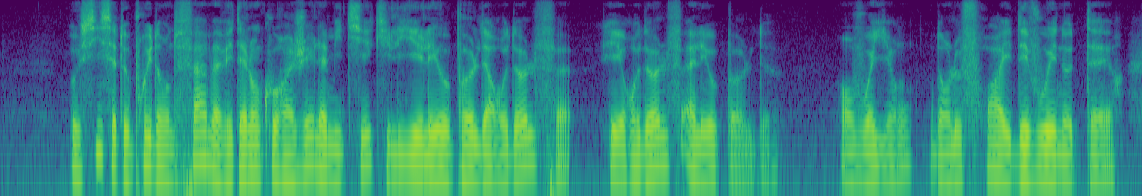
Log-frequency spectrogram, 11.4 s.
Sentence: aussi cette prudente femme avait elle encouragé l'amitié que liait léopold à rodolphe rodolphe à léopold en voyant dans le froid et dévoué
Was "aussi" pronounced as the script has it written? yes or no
yes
